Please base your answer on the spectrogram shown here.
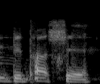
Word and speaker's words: detalle: It is no detalle. L. Uh-huh. Did you Okay, so recognize it? yeah. Would an Argentinian say detache?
